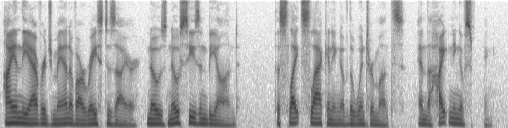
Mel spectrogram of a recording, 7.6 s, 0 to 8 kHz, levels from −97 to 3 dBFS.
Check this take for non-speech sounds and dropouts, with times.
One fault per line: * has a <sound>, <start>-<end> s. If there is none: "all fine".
* has a dropout, 7.1-7.3 s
